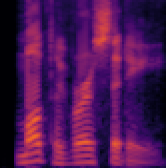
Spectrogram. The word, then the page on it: Multiversity: American English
